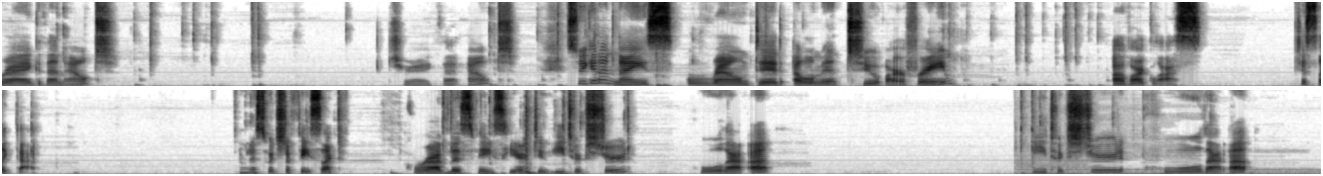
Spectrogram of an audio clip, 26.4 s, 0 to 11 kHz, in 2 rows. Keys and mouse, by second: 0.9-2.8 drag, 2.5 KP_7, 6.5 KP_7, 7.5 g, 10.1 z, 10.6 z, 12.6-13.8 drag, 15.6 click, 16.2-17.5 middle drag, 17.5 click, 17.6 KP_1, 18.8 e, 21.0-22.0 drag, 23.4 e, 24.3-25.6 drag, 25.6-26.3 middle drag.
